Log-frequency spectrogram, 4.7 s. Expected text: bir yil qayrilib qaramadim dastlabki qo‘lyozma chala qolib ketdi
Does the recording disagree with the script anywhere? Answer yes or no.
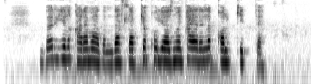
yes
